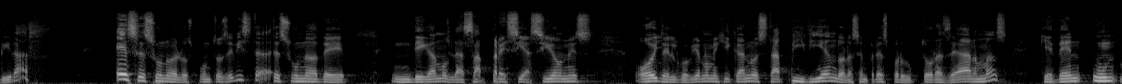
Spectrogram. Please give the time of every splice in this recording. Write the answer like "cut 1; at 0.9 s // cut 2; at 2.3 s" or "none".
cut 1; at 2.7 s // cut 2; at 4.5 s // cut 3; at 6.6 s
